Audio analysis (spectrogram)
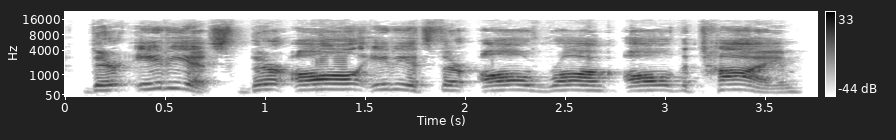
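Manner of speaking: loud, high, slow furious rant; angry rant. Real, not acted. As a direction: hammer each word at anti-vaxxers. Ranting about anti-vaxxers.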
